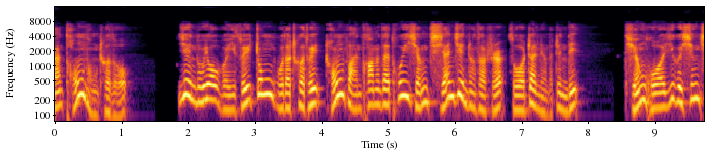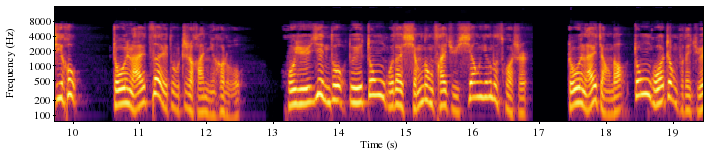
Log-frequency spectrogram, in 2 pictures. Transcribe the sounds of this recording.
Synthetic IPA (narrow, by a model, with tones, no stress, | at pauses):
a˧˥nt̪ʰʊ˧˥ŋt̪ʰʊ˨˩ŋʈ͡ʂʰɤ˥˩t͡sɔ̰˧˥ | i˥˧nt̪u˥˧jɑ˥˩ʊwe˨˩ɪswe˧˥ɪʈ͡ʂʊ˥ŋkwɔ˧˥d̪ə˧ʈ͡ʂʰɤ˥˧t̪ʰwe˥ɪʈ͡ʂʰʊ˧˥ŋfa˨˩nt̪ʰa˥mə˨nt͡sa˥˩ɪt̪ʰwe˥ɪɕi˧˥ŋt͡ɕʰjɛ˧˥nt͡ɕi˥˧nʈ͡ʂɤ˥˧ŋt͡sʰɤ˥˩ʂɻ̩˧˥swɔ˨˩ʈ͡ʂa˥˩nli˧˨˩ŋd̪ə˦ʈ͡ʂə˥˧nt̪i˥˩ | t̪ʰi˧˥ŋxwɔ˧˩i˧˥ɡə˧ɕi˥ŋt͡ɕʰi˥xo˥˩ʊ | ʈ͡ʂo˥ʊwə˥nla˧˥ɪt͡sa˥˧ɪt̪u˥˧ʈ͡ʂɻ̩˥˩xa˧˥nni˨˩xʰɤ˥˩lwɔ̰˧˥ | xu˥y˧˥ji˥˧nt̪u˥˩t̪we˥˩ɪʈ͡ʂʊ˥ŋkwɔ˧˥d̪ə˧ɕi˧˥ŋt̪ʊ˥˩ŋt͡sʰa˧˥ɪt͡ɕʰy˨˩ɕjɑ˥ŋi˥ŋd̪ə˧t͡sʰwɔ˥˩ʂɻ̩˥ | ʈ͡ʂo˥ʊə˥nla˧˥ɪt͡ɕjɑ˨˩ŋt̪ɑ˥˩ʊʈ͡ʂʊ˥ŋkwɔ˧˥ʈ͡ʂɤ˥˩ŋfu˨˩d̪ə˦t͡ɕɥɛ˧˥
